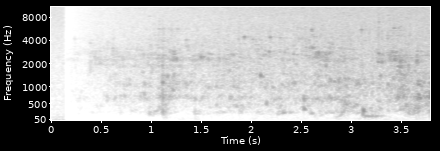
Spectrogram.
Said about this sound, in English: were on the river going through some rocks. And I set my phone in between us and we recorded this little snippet right here.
